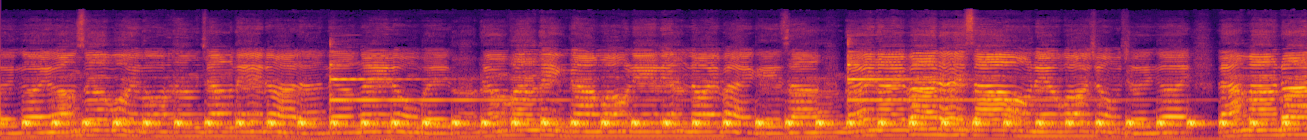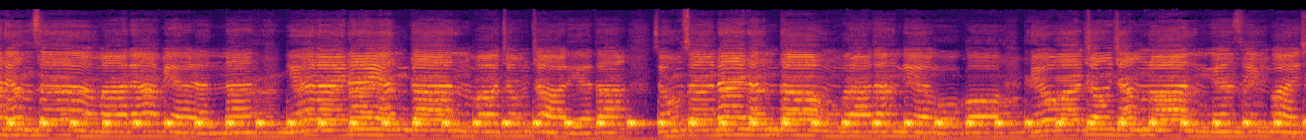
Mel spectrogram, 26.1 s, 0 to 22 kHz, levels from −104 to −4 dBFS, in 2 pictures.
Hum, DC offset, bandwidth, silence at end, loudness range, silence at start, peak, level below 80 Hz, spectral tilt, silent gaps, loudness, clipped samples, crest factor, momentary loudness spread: none; under 0.1%; 15.5 kHz; 0 s; 1 LU; 0 s; -2 dBFS; -46 dBFS; -4 dB/octave; none; -19 LUFS; under 0.1%; 16 dB; 3 LU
